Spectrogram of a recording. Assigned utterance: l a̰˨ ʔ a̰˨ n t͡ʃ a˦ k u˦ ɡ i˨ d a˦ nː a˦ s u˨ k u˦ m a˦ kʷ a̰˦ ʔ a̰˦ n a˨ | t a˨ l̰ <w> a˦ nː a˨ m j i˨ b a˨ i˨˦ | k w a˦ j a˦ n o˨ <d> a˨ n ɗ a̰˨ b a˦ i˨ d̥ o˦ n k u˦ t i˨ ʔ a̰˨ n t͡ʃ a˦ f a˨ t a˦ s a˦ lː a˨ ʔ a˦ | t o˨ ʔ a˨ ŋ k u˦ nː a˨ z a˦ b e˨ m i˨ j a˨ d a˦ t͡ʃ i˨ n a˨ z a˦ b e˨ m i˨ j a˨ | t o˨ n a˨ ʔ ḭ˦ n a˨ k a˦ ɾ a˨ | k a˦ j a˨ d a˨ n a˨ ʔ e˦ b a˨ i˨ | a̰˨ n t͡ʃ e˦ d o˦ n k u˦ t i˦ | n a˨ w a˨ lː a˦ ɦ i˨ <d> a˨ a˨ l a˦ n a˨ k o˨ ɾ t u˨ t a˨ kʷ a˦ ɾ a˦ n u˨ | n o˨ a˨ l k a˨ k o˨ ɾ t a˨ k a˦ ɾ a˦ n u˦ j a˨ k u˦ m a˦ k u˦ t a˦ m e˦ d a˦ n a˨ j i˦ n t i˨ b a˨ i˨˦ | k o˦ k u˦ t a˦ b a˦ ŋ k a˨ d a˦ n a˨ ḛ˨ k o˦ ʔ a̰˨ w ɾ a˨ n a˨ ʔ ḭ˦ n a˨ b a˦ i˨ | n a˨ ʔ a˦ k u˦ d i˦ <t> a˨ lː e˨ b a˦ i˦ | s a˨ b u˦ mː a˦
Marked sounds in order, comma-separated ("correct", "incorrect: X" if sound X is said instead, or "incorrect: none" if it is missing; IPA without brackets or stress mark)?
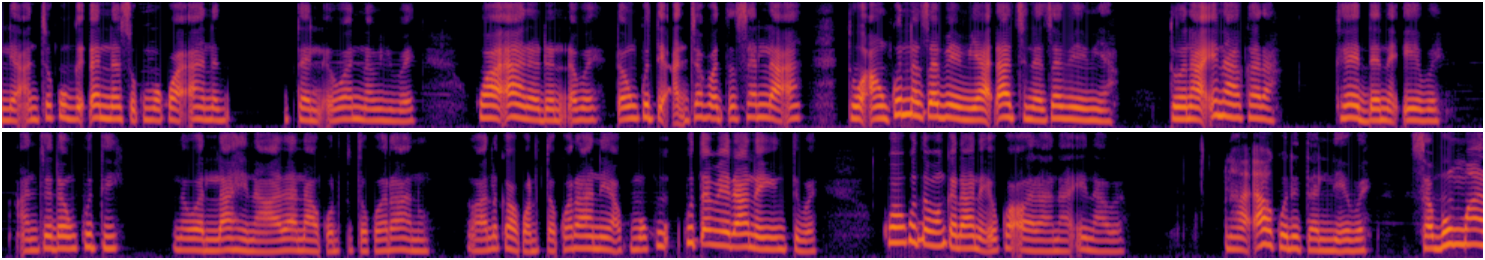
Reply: correct, correct, incorrect: n, correct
